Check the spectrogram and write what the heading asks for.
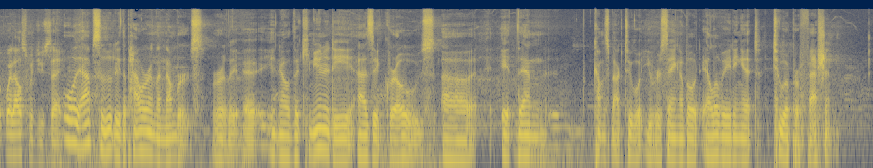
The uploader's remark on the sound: At the 2016 IPBC Ignite Confrence. Live Broadcast at the The IPBC IGNITE Conference.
